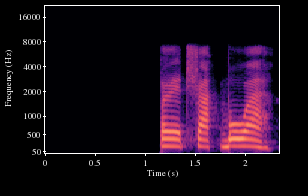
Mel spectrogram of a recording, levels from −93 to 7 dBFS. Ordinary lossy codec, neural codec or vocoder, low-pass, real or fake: none; codec, 16 kHz, 2 kbps, X-Codec, HuBERT features, trained on LibriSpeech; none; fake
